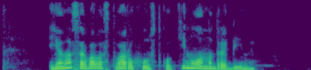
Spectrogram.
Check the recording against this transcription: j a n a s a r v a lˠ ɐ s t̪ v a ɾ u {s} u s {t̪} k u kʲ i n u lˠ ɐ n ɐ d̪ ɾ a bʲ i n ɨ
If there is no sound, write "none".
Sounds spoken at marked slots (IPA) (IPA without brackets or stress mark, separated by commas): x, t̪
